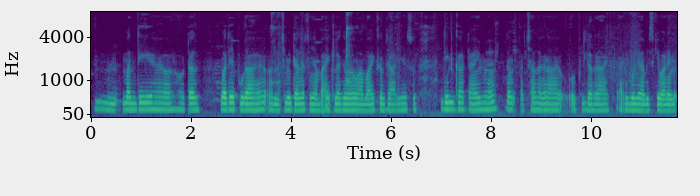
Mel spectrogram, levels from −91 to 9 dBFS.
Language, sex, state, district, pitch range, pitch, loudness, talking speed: Hindi, male, Bihar, Madhepura, 135-145 Hz, 140 Hz, -28 LUFS, 195 wpm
